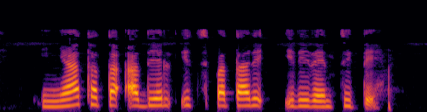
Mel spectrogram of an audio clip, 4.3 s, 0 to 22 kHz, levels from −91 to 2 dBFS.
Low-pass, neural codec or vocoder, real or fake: 7.2 kHz; none; real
